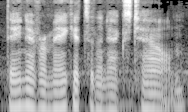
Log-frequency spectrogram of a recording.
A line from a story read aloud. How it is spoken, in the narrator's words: she said, almost sadly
